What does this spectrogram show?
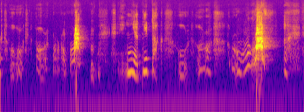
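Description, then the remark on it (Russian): Two sharp, high puppy barks, apparently voiced by a person imitating a young guard dog barking at a stranger it takes for a thief, pop out loudly a few seconds apart, with talking before, between and after them. “Стой! Лаять буду!”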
